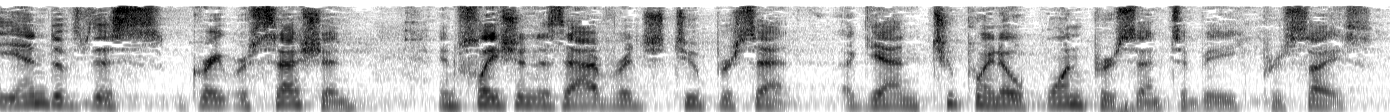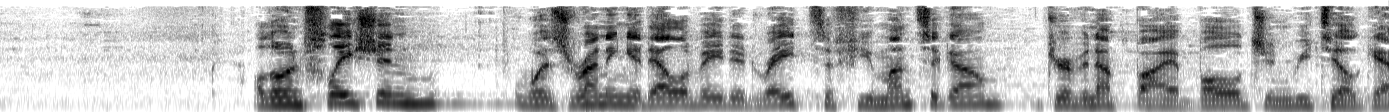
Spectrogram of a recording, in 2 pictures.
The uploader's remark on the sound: speaks at the Charlotte Chamber of Commerce's Annual Economic Outlook Conference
